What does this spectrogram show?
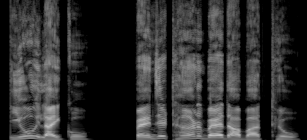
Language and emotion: Sindhi, neutral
